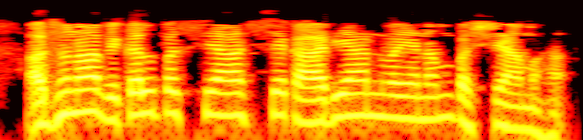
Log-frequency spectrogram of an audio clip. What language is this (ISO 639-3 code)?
san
